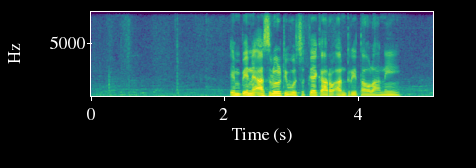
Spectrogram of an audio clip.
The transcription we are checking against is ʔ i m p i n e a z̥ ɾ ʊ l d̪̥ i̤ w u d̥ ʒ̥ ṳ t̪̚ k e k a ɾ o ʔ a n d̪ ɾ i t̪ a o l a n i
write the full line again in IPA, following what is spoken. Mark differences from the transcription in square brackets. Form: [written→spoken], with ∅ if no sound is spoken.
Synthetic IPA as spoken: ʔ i m p i n e a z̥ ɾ ʊ l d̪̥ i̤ w u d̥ ʒ̥ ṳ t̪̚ k e k a ɾ o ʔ a n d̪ ɾ i t̪ a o l a n i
